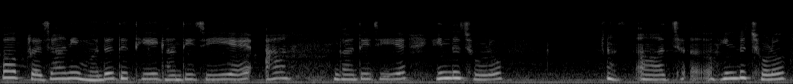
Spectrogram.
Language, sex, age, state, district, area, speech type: Gujarati, female, 18-30, Gujarat, Surat, rural, spontaneous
